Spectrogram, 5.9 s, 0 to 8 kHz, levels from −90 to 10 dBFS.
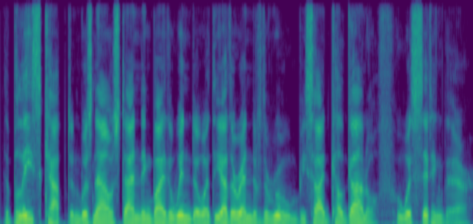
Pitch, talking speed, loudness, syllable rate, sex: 140 Hz, 225 wpm, -17 LUFS, 5.8 syllables/s, male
